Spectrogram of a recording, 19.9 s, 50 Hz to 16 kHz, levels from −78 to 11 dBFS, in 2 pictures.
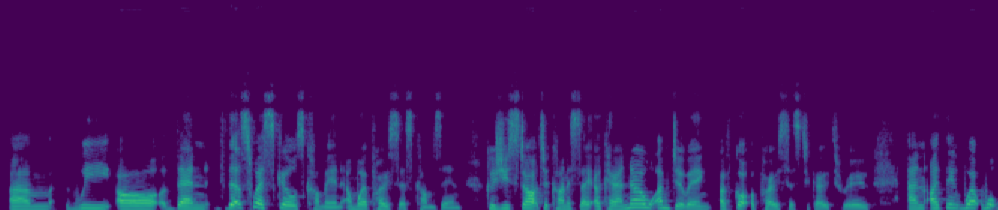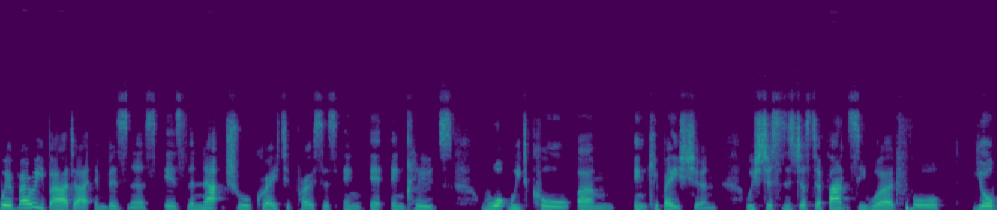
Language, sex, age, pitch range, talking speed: English, female, 40-59, 170-215 Hz, 200 wpm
